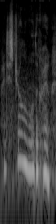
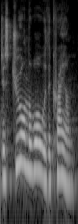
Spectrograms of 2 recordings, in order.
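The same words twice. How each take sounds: First: Whispered under the breath. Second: Said in the usual way. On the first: Shown as a demonstration. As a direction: hush it like a secret. Whispered repeat of kid line.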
